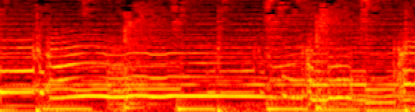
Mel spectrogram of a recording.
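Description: Background music: a guitar melody with held notes that slide and bend, over a steady drum beat.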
